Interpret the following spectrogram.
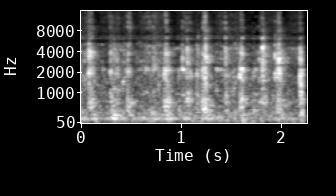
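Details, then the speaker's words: Purpleheart friction drill (uber drill) after breaking through the glaze that caused squeaking: rhythmic raspy strokes about four per second, even scrape, no squeal, starting to smoke; good friction. "so now we have friction so let's see how we do we're not just starting to fill getting some smoke i have to be careful about too much abrasion friction i really want temperature friction"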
